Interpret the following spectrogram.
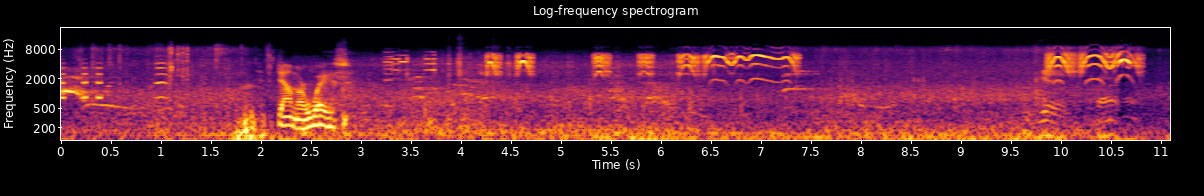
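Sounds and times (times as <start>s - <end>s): metal detector beeps: 3.2s - 4.8s, 9.9s - 10.8s.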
